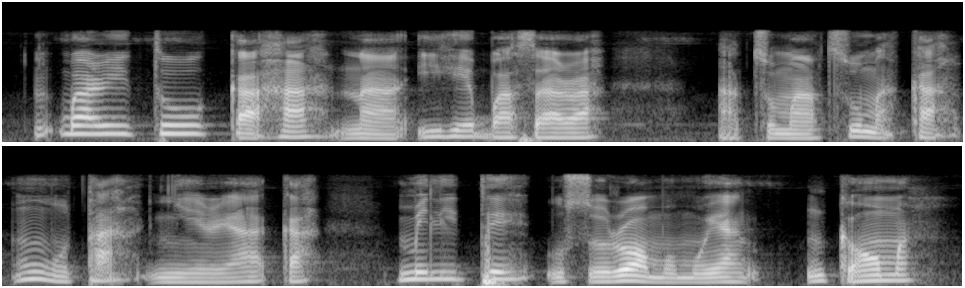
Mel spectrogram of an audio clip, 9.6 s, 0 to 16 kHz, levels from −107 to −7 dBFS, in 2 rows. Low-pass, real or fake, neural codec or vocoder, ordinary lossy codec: 7.2 kHz; real; none; none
